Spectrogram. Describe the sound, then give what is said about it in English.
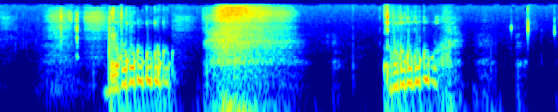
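A voice imitates a dolphin with three short bursts: two squeaky, wavering chirps with a rougher, raspy burst between them, no talking around them. “You know Flipper the dolphin? It's a dolphin. No, that's Ines.”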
